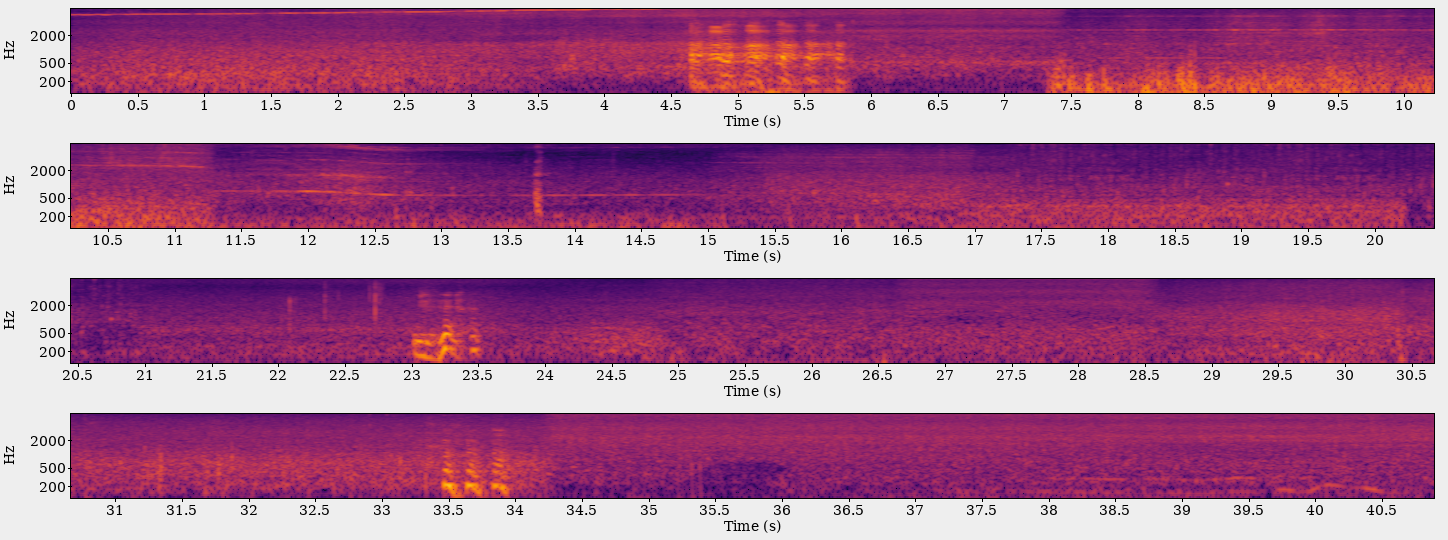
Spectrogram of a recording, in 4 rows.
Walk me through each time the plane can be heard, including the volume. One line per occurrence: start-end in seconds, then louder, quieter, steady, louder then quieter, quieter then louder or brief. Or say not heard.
0.0-20.2 quieter.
